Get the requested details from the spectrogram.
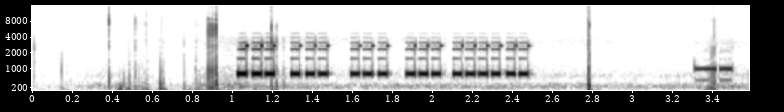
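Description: Short electronic beeps rattle off quickly as in a video game.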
